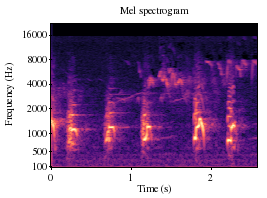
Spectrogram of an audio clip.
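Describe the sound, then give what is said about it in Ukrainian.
A small poodle yaps five times in a steady, evenly spaced series, each bark short and high-pitched, with faint bird chirps twittering in the background. “«Ой, це той набридливий собака!» – упізнав маленького пуделя.”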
